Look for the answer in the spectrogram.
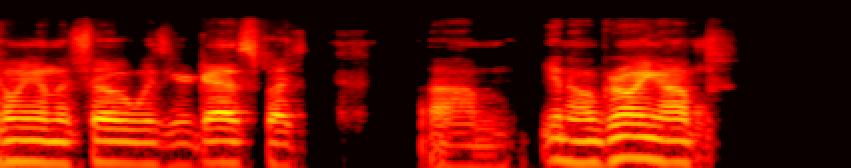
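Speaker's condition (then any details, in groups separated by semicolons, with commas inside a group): Cerebral palsy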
